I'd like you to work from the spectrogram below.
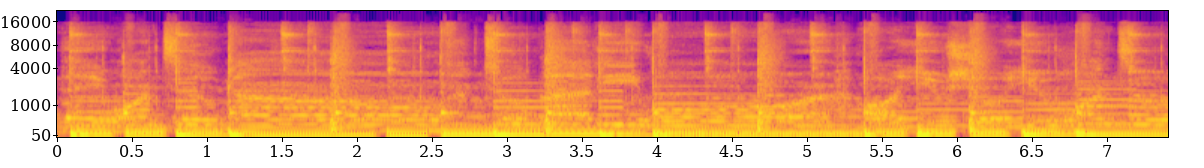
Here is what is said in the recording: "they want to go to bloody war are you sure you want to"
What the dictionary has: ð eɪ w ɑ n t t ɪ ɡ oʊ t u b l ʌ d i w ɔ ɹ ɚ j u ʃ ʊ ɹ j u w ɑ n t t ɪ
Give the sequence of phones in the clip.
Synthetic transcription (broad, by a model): ð eɪ w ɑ n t t ɪ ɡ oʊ t u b ʌ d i w ɔ ɹ ɚ j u ʃ ʊ ɹ j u w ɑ n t t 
